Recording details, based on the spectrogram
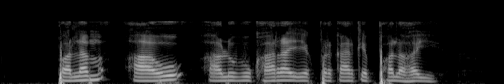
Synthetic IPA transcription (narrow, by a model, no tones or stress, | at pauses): pələm | au | alubukʰaɾaek̚pɾəkaɾkepʰəlɦəj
